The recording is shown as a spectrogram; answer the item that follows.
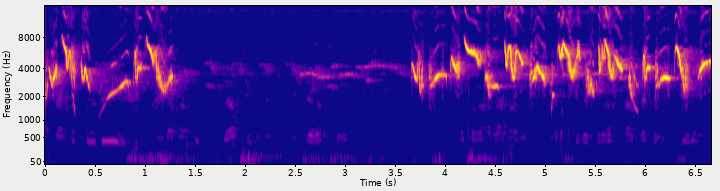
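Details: A jabrig black-throated canary gives rapid, sharp high chirps and slurred whistles, pausing for a couple of seconds while faint voices and other soft sounds come through, then resuming a busy twittering phrase.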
